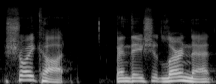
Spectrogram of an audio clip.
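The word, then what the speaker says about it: Saikat: Tell them that my name is pronounced Shoycott and they should learn that they can ask me.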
